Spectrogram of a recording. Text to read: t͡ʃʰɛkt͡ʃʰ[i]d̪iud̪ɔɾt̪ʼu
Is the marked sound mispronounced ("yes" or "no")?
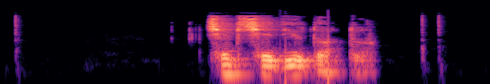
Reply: yes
